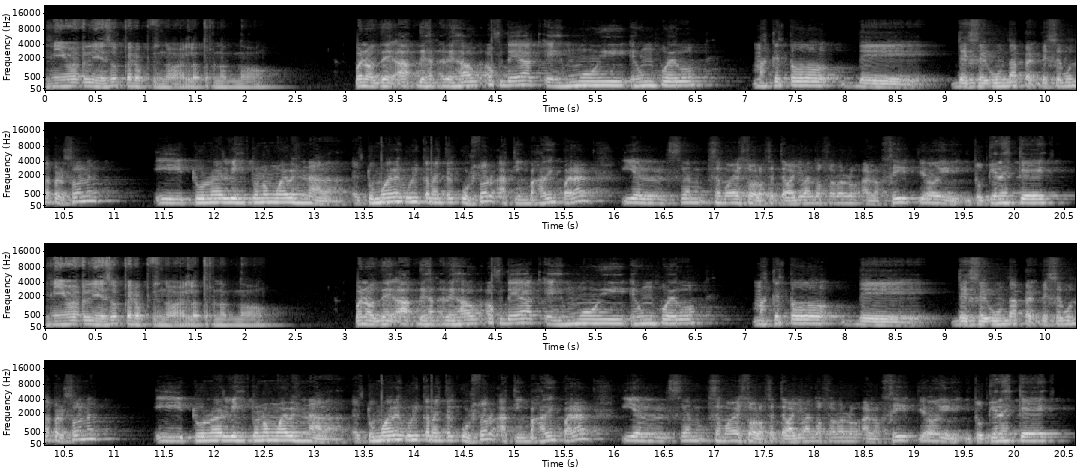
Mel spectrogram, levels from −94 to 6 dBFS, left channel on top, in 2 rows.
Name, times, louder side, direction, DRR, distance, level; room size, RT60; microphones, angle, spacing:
voice 1, 0.0-2.2, right 2 dB, 25° right, 1.0 m, -22 dB
voice 2, 3.1-6.5 7.1-8.8 9.1-10.9 11.4-15.8 16.1-20.4, equal, ahead, 1.6 m, -19 dB
28.0 x 15.5 x 9.6 m
head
